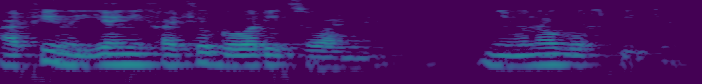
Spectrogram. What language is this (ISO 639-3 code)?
rus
